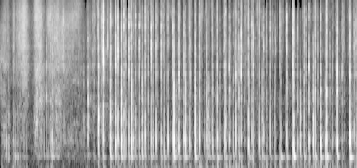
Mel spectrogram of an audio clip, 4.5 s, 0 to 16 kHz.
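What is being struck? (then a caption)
Plastic detergent bottle. A hollow teal plastic detergent bottle is tapped with fingertips and nails on its sides and base. After a second of soft, quiet rustle, a fast run of short, dry, hollow taps follows. They have a mid-pitched tone around 600 Hz, bright clicky nail edges, and almost no ring.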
